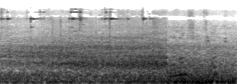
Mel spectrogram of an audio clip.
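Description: Road traffic noise: a vehicle goes by on the road, its hiss swelling and fading over about a second, over a steady low rumble. A faint voice comes in near the end.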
